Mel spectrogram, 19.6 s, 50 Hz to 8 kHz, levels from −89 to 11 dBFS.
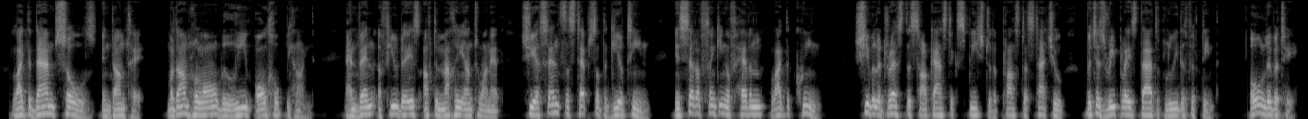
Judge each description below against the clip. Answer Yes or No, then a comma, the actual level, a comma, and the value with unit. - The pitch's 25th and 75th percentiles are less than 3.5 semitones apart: Yes, average, 2.8 semitones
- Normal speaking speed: Yes, average, 170 wpm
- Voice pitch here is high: No, low, 120 Hz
